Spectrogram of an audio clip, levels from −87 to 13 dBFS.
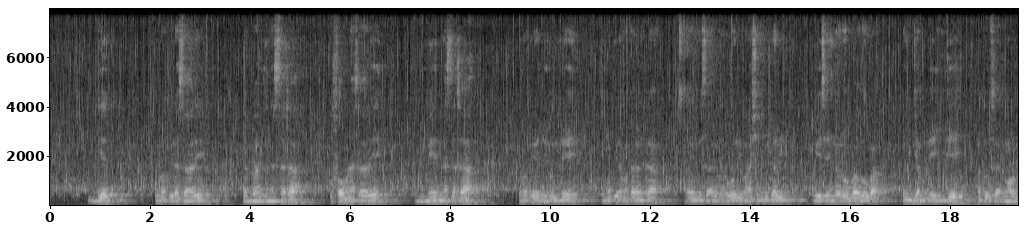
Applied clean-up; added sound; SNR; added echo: none; Stream; 13 dB; reverberation time 1.1 s.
